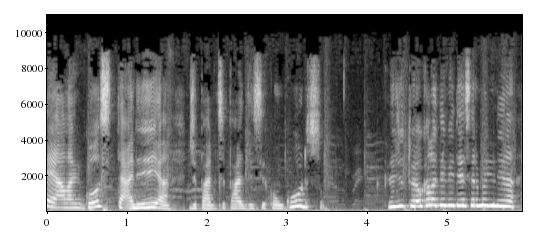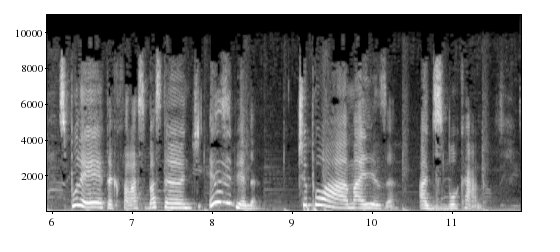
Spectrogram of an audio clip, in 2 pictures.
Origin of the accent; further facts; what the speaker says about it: Santa Catarina, Brazil; Eu sou de Santa Catarina, lá tem muito morro, não dá pra andar de bicicleta.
